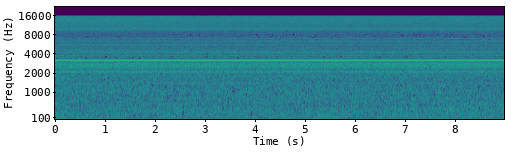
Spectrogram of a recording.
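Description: A steady high-pitched whine, one unchanging tone held over a faint even hiss.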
